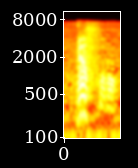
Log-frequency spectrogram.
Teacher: در کلمه مصر در وقت بر حرف را ساکن این حرف یعنی را تفخیم میشه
